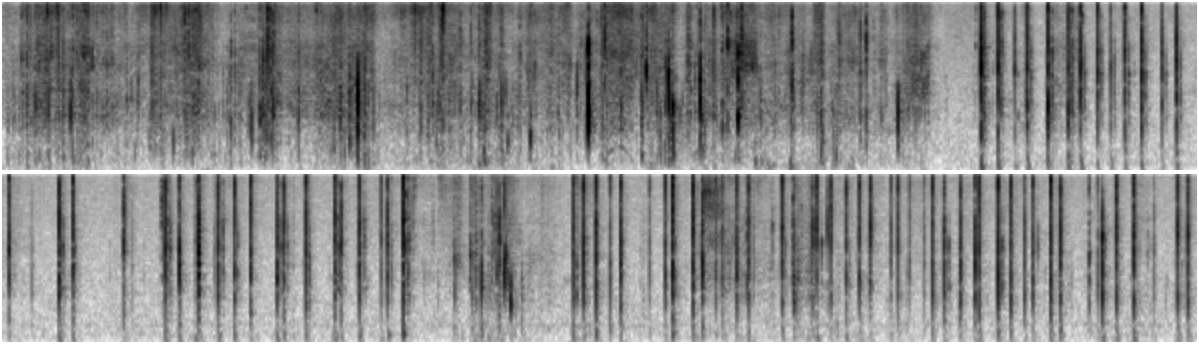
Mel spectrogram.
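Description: A small, empty clear orange vinyl zip pencil case is squeezed in the hand, then tapped and scratched with long nails while resting on a table. The first six seconds are a dense, bright crinkling. After that come many quick, sharp taps and scratchy clicks that die away almost instantly.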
